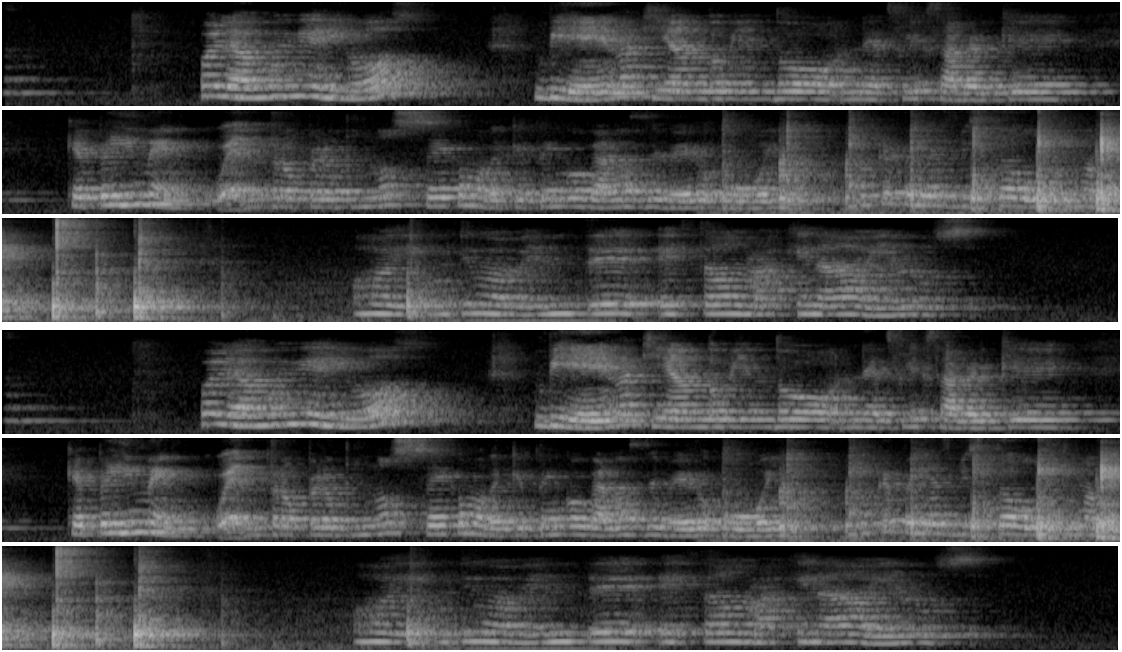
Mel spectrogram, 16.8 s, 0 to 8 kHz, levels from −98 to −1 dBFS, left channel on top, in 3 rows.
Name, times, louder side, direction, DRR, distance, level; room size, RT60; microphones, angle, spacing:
voice 1, 1.0-2.0 12.9-16.0, equal, 40° left, -4 dB, 1.7 m, -43 dB
voice 2, 2.4-5.3 5.9-9.6 9.9-11.4, right 1 dB, 30° right, -1 dB, 1.8 m, -43 dB
sound 1, 9.1-14.3, equal, 15° left, 1.3 m, -43 dB
12.5 x 9.2 x 2.8 m, 0.93 s
head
